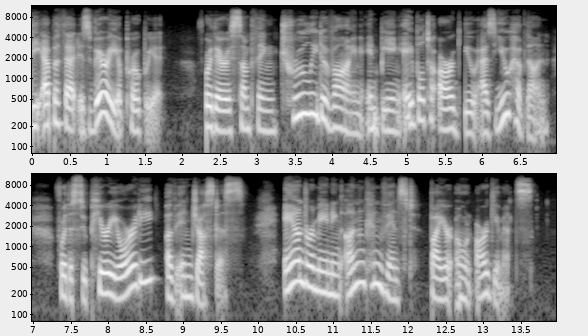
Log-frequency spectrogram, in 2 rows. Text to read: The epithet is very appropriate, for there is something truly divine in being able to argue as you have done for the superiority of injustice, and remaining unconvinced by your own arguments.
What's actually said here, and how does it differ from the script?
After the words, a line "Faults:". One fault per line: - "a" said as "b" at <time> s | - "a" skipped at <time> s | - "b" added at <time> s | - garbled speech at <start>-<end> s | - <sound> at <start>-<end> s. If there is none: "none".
The epithet is very appropriate, for there is something truly divine in being able to argue as you have done for the superiority of injustice, and remaining unconvinced by your own arguments.
Faults:
- dropout at 2.3-2.4 s
- dropout at 5.7-5.8 s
